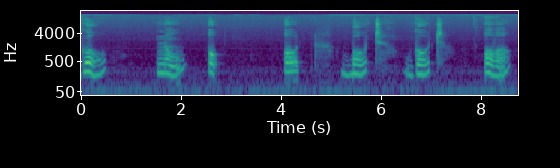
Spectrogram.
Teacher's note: See here how it is moving from the central position to the back position. The tongue is raising at the center point and then it is moving towards the back one.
